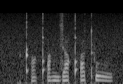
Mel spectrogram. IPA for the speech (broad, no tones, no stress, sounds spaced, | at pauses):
kʼ ɑ̃ qʼ ɵ ŋ zʲ u qʼ ø tʼ u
